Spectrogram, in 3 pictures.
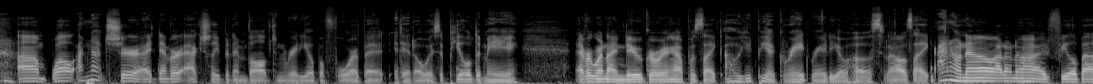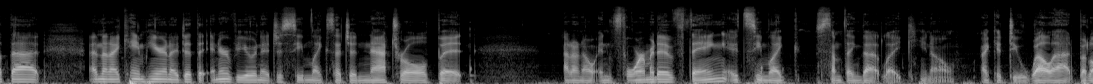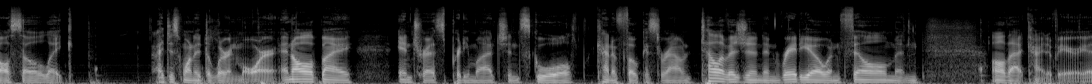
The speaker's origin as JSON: {"language": "English", "region": "Indiana", "country": "United States", "said": "Well, I am from Southern Indiana. That's a very large area. I'm actually very close to Louisville, Kentucky."}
